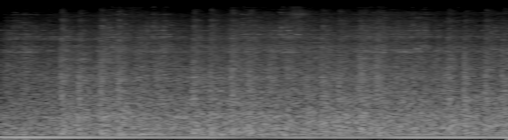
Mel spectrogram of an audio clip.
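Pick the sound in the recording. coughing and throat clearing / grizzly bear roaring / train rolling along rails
train rolling along rails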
